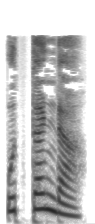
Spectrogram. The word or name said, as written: ಉದಂಡ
